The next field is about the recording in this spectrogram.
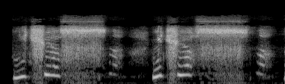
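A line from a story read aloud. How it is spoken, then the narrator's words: Hissing. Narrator (Russian): зашипел он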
